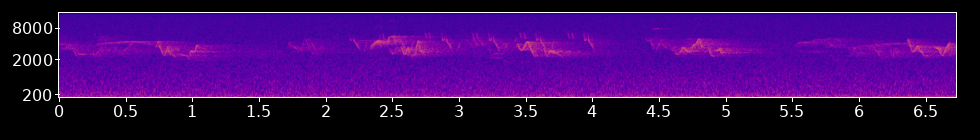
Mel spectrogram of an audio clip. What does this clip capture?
Eastern Wood-Pewee, Red-eyed Vireo, Ovenbird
